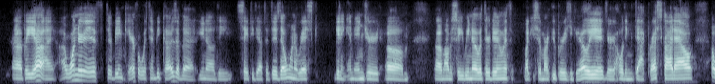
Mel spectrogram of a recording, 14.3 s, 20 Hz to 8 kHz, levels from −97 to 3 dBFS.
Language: English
